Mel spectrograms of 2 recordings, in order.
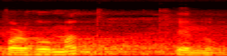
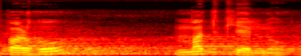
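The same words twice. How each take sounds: First: पढ़ो मत run together, a break, then Khelo; pause after मत. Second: पढ़ो alone, a clear break, then मत खेलो together; pause after पढ़ो. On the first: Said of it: "मत के बाद कॉमा लगा दें". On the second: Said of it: "यदि कॉमा हम यहाँ पर लगा देते हैं". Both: Shown as a demonstration.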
